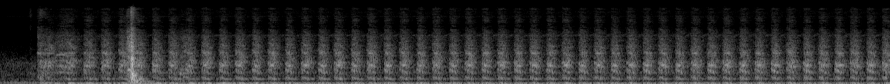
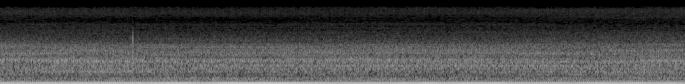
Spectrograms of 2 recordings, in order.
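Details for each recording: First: Honda Prelude, first start after six months and a major overhaul, with a new fuel filter fitted: steady, even starter churning with no catch. Extended cranking, likely while fuel fills the new filter. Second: Honda Prelude first cold start after 6 months of restoration, with new distributor, injector seals, radiator and exhaust: steady low rumble, slightly uneven cold idle on all cylinders, no knocks or ticks. Timing may still be out; normal cold idle.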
